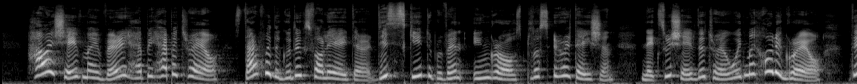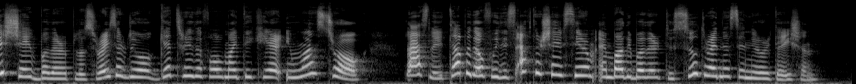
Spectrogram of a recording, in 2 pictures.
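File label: Bulgarian English female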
